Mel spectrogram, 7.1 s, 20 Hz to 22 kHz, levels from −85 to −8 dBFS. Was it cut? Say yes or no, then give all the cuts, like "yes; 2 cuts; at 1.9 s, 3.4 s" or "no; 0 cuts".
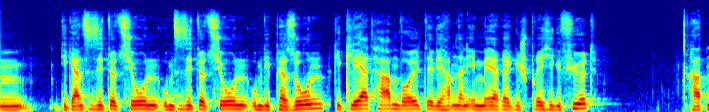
yes; 2 cuts; at 1.7 s, 3.3 s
